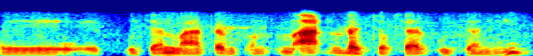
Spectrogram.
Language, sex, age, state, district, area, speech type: Telugu, male, 45-60, Andhra Pradesh, N T Rama Rao, urban, conversation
